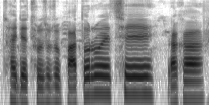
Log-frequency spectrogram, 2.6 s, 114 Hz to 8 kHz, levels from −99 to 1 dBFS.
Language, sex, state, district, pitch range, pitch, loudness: Bengali, male, West Bengal, Alipurduar, 125-180 Hz, 150 Hz, -16 LUFS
